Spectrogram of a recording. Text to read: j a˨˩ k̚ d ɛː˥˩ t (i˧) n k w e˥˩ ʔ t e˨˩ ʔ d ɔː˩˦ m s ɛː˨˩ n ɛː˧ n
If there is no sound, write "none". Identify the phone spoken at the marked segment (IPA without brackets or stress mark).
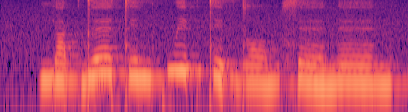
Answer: e˧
